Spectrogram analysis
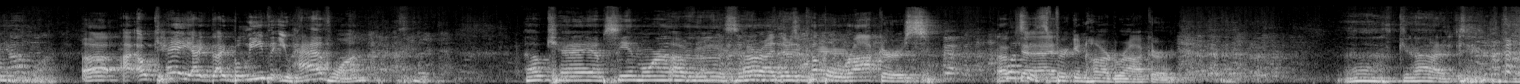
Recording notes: Live from Onionfest. Doing a live show in Chicago City.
